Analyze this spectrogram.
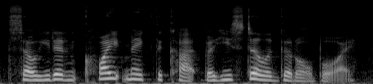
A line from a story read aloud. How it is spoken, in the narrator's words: laughed and said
